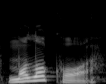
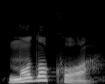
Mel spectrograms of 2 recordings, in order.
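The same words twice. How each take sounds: First: Every o is pronounced fully, northern dialect style. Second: Every o is pronounced fully, northern dialect style.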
